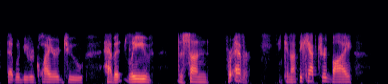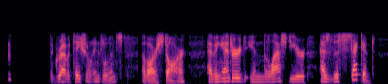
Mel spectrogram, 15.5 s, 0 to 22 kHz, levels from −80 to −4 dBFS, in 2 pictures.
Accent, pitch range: American, 125-165 Hz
